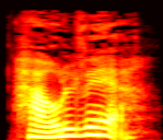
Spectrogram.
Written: haglvejr

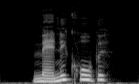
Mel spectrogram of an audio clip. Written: mandegruppe

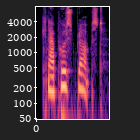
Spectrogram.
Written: knaphulsblomst

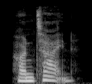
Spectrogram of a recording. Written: håndtegnet

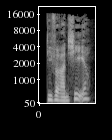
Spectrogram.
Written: differentiere

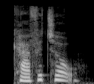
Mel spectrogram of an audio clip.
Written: kaffetår

